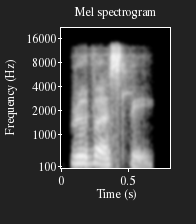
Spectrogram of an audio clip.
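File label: "reversely", Indian English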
